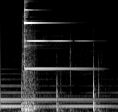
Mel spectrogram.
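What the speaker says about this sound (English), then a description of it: "Ding goes the bell." A bright bell in the video game Strange Horticulture rings once with a clear metallic strike that lingers, followed by a couple of faint taps over a soft sustained tone.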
